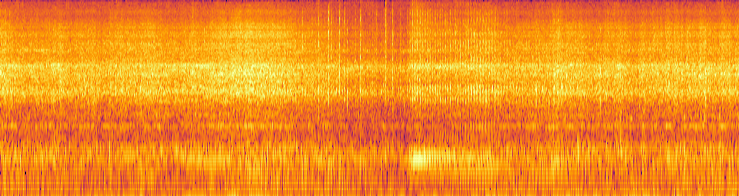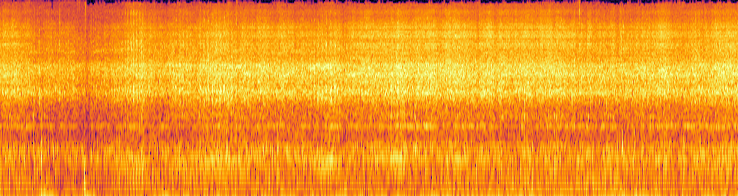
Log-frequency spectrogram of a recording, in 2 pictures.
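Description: Dirt bike engine running as the bike rides along a rough trail, its pitch rising and falling with the throttle, over a steady low rumble. A few sharp knocks come just past the halfway mark.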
